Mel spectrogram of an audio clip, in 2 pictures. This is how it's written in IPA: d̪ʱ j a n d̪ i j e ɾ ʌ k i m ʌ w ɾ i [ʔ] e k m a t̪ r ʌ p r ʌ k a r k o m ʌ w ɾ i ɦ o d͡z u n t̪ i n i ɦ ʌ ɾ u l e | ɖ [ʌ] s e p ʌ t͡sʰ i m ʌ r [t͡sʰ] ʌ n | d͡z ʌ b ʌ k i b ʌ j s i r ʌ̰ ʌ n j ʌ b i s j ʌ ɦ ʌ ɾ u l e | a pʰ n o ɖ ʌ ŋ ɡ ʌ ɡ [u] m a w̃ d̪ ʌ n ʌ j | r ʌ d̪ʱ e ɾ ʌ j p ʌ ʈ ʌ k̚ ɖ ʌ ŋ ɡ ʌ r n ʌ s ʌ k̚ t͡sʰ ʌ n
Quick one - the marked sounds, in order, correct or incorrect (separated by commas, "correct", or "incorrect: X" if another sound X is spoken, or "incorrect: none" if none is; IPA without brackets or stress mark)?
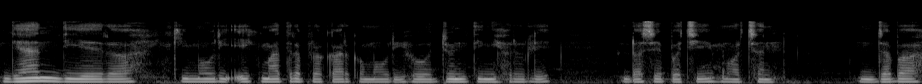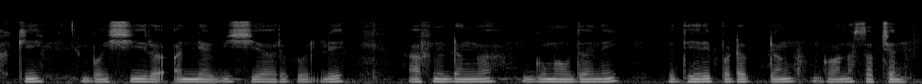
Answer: correct, correct, correct, correct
